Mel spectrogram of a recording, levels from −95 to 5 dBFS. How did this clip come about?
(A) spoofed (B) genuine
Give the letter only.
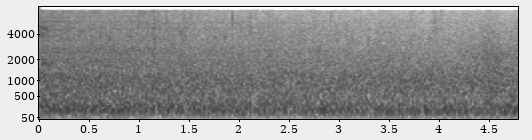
A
